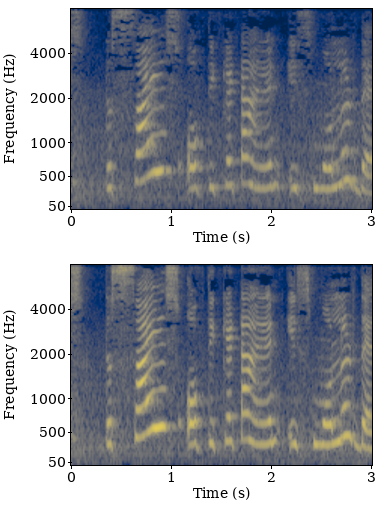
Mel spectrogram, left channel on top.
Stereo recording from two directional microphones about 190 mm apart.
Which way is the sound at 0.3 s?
60° right (ahead or behind).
